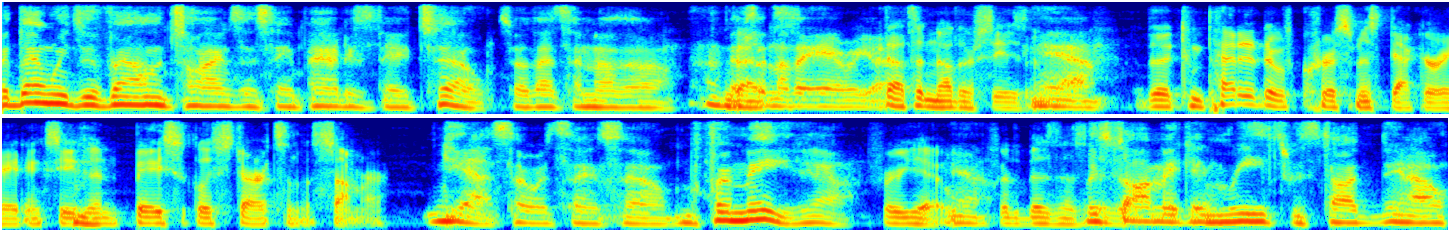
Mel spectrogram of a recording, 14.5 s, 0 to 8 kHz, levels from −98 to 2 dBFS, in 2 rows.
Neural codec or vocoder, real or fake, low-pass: codec, 24 kHz, 6 kbps, HILCodec; fake; 7.2 kHz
